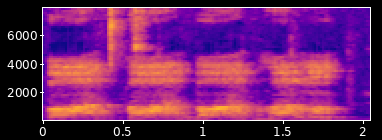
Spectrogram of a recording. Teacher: होठ यानी ओष ओष की सहायता से बोले जाने वाले वर्ण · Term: ओष्ठ वर्ण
